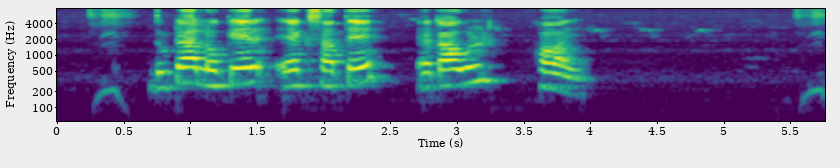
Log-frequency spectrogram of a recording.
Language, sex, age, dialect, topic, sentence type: Bengali, female, 31-35, Jharkhandi, banking, statement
